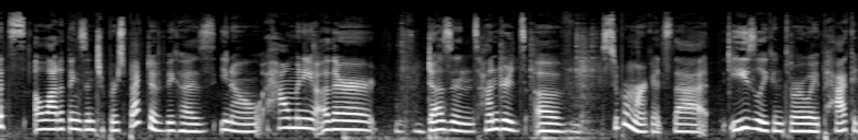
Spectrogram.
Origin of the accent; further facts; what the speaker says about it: Ecuador; I'm Ecuadorian. I am from Ecuador.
